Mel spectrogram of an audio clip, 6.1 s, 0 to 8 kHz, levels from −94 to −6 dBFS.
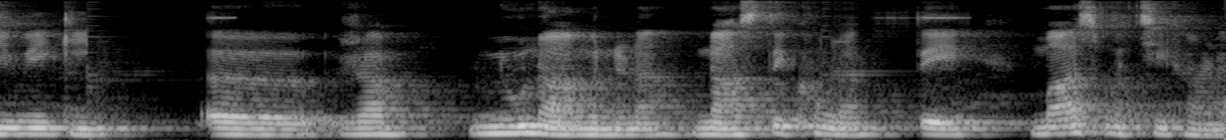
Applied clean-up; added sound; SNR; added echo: neural separator model SepFormer DNS4.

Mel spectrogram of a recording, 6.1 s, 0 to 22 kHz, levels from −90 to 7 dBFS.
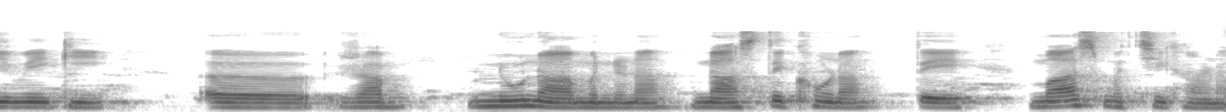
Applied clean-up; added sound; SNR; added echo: none; none; none; none.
